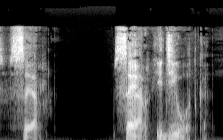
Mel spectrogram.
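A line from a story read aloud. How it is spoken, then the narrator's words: Muttered under breath. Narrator (Russian): пробурчал себе под нос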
